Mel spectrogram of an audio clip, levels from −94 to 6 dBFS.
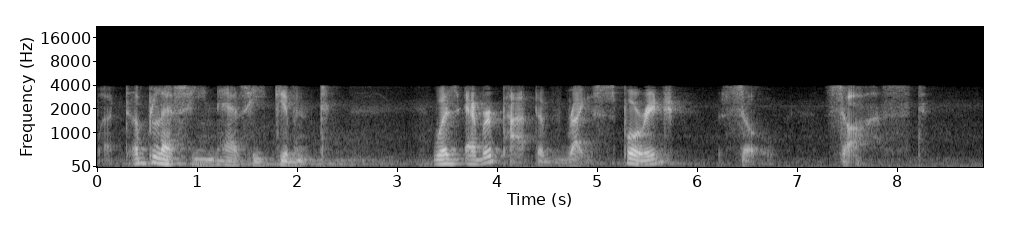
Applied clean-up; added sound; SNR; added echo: none; none; none; none.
